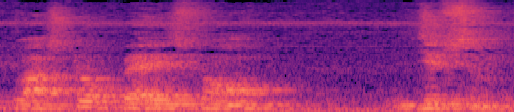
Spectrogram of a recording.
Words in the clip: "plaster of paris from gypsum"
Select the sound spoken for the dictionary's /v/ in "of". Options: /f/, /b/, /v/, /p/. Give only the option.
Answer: /p/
